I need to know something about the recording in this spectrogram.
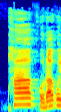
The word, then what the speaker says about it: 파고: 자, 마루에서 골까지는요. 여기서 배우진 않지만 파고라고 읽어요. 파고. 그러니까 진폭은요.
